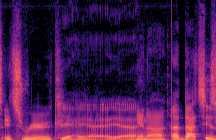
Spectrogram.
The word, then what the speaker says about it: Ryuk: If you watch Death Note, you'll know it's not Ryuk. It's Ryuk.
